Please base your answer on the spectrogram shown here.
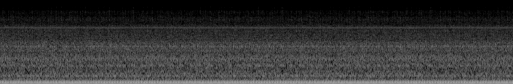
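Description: Steady tractor engine idling in a farming video game, a constant low drone with even hum and no talk over it.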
